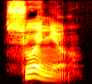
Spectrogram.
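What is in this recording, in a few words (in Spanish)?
"sueño", Spanish; mekanta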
